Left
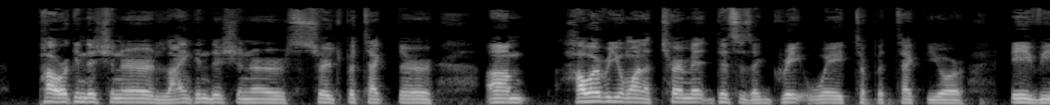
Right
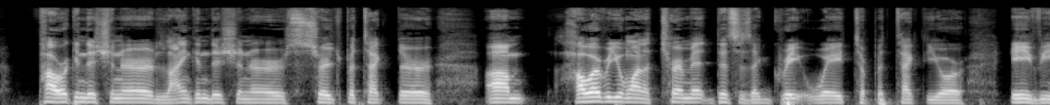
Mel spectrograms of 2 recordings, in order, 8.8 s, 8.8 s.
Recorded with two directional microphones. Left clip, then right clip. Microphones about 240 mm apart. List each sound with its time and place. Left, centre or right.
0.3 s speech: right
